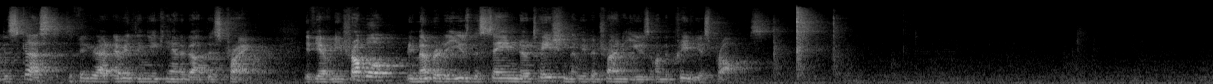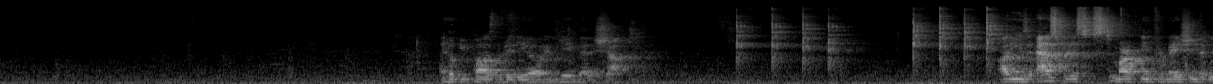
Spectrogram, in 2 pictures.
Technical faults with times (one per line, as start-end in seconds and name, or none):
12.13-16.13 adaptive stream at a lower bitrate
